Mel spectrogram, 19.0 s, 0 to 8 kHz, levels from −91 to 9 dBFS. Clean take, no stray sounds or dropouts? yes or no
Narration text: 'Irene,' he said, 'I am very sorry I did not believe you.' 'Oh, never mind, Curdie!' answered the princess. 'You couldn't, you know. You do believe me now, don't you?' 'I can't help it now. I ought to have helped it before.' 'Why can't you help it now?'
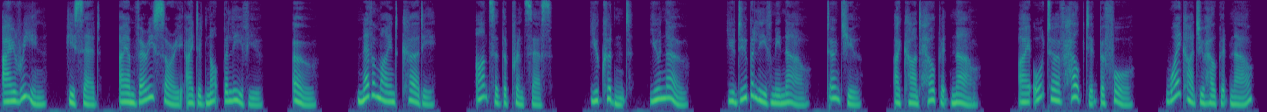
yes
